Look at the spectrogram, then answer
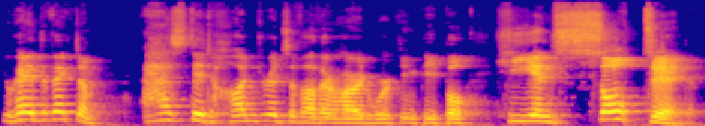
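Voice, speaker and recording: A man's voice: on the high side, lively intonation, measured pace, a bit bright, reverberant, voice pushed up. A man voicing a haughty, defiant woman murder suspect in a visual novel, indignant and dismissive.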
